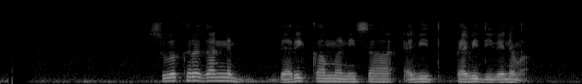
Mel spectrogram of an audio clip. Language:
Sinhala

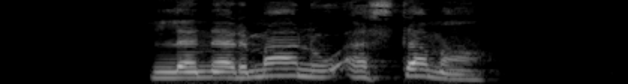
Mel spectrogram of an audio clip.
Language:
Central Kurdish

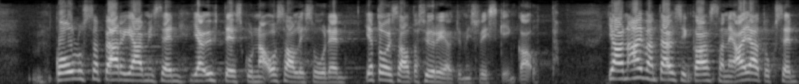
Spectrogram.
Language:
Finnish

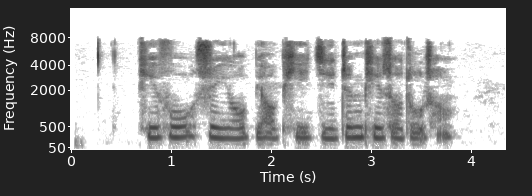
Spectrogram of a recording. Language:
Chinese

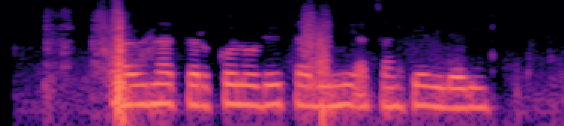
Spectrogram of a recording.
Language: Pashto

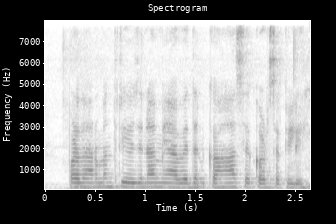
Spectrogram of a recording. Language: Magahi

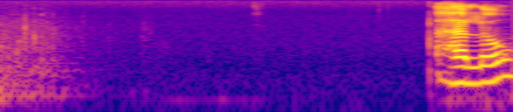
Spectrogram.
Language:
Punjabi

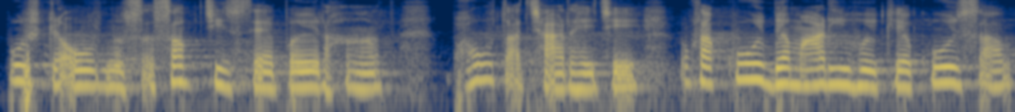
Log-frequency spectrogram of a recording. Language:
Maithili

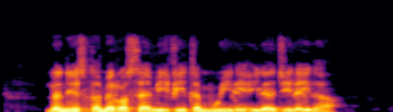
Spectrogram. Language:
Arabic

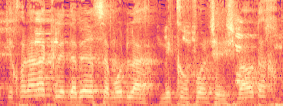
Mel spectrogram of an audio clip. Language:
Hebrew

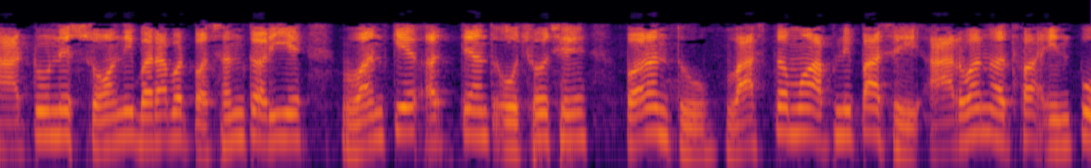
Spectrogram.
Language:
Gujarati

